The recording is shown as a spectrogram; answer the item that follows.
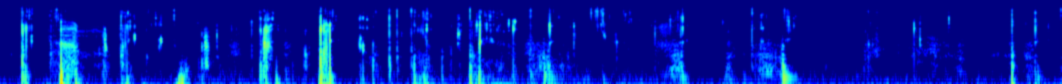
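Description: Wet mouth sounds of licking and lip smacking directly on the silicone ear of a binaural microphone: irregular sharp clicks and smacks, with a short lull about eight seconds in.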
